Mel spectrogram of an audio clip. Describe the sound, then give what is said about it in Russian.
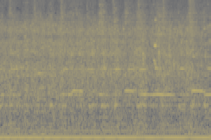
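Steady low engine drone from a car and a truck driving along a dusty steppe road. The rumble holds even and unbroken throughout, with no voices. “Вздымая пыль по степной дороге, едут два автомобиля, легковой и грузовой.”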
